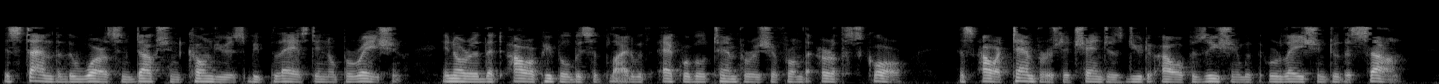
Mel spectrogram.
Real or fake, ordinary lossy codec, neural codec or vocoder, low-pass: real; MP3, 24 kbps; none; 7.2 kHz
